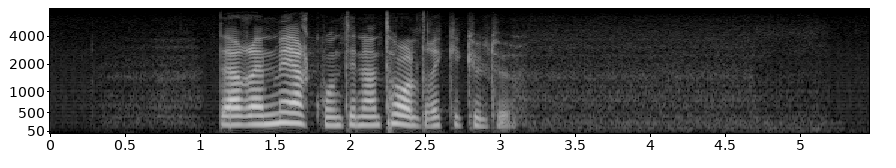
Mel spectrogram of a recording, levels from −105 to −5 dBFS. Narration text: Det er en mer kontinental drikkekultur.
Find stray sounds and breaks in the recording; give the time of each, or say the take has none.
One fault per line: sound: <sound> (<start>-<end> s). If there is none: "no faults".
no faults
